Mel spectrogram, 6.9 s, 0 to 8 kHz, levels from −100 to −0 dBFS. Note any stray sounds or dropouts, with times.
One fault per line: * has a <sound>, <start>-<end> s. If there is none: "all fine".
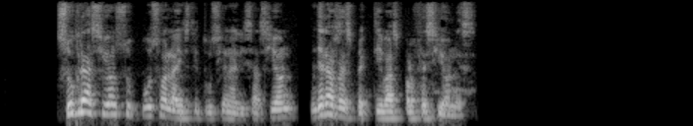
all fine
